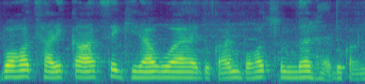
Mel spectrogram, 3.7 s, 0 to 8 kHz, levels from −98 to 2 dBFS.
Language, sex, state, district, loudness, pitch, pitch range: Hindi, female, Odisha, Sambalpur, -18 LUFS, 165 Hz, 160-175 Hz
